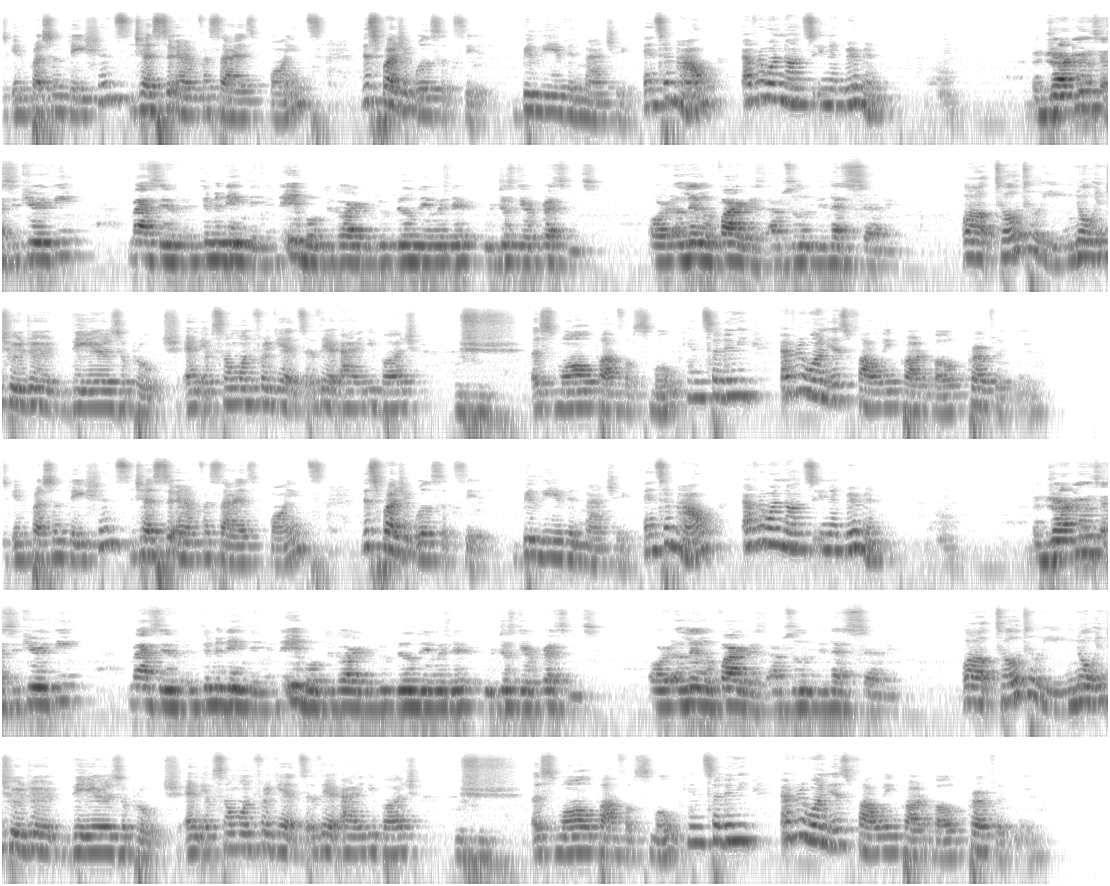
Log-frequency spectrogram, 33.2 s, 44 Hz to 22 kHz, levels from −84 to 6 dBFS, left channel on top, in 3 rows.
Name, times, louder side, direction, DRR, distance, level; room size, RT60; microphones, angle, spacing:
voice 1, 0.0-3.3 3.6-4.8 5.2-7.1 7.4-8.8 20.7-26.2 26.6-32.5, right 1 dB, 40° left, 1.9 m, -36 dB
voice 2, 10.3-11.8 12.3-17.0 17.5-20.0, equal, 65° left, 1.9 m, -31 dB
4.5 x 2.4 x 3.3 m
head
